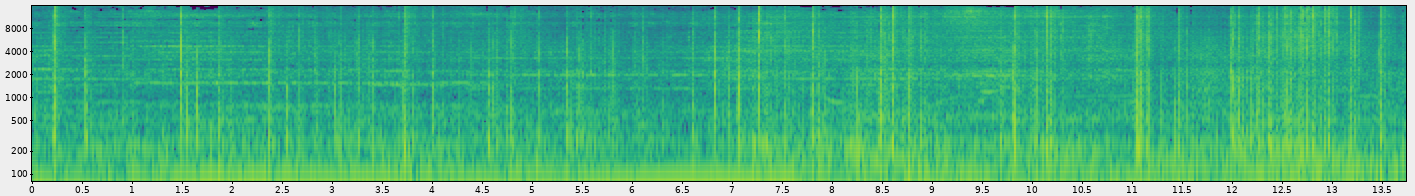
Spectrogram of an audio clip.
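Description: Fireworks barrage: many aerial shells bursting in quick succession, a dense run of booms and crackles. About eight seconds in, the steady deep rumble under the bursts drops away and the crackling becomes thicker.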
